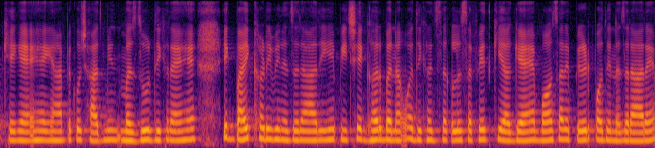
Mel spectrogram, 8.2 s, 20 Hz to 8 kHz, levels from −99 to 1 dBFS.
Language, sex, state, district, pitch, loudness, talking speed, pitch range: Hindi, female, West Bengal, Paschim Medinipur, 190 Hz, -23 LUFS, 295 wpm, 185-195 Hz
